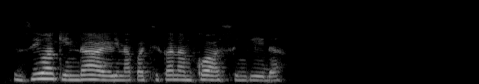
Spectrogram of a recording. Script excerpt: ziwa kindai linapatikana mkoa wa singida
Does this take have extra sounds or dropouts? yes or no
no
